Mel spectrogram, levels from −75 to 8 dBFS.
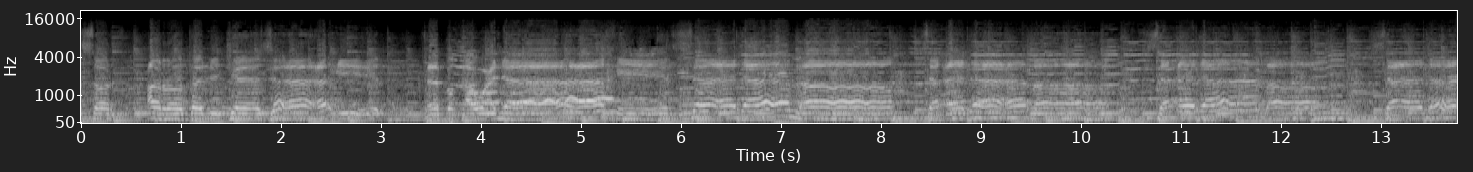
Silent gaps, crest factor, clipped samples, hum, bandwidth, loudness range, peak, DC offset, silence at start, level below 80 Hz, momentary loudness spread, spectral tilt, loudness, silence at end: none; 14 dB; under 0.1%; none; 16 kHz; 3 LU; 0 dBFS; under 0.1%; 0 s; -36 dBFS; 7 LU; -4.5 dB/octave; -15 LUFS; 0 s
